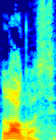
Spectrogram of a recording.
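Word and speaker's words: λόγῳ: to exist logo in logos it's again the Y under the Omega so it's not pronounced it's logo wouldn't we wouldn't we also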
